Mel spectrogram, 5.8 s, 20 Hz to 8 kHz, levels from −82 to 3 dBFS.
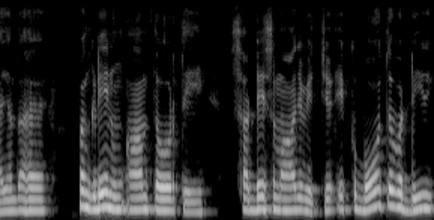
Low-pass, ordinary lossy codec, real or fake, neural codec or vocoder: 7.2 kHz; none; fake; codec, 24 kHz, 3.1 kbps, DualCodec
